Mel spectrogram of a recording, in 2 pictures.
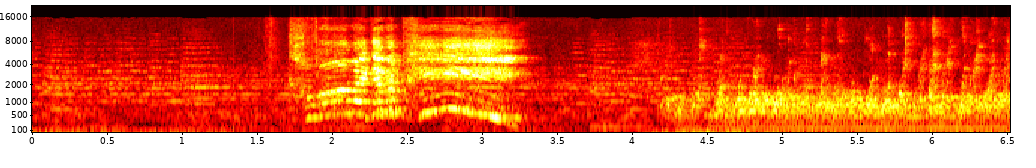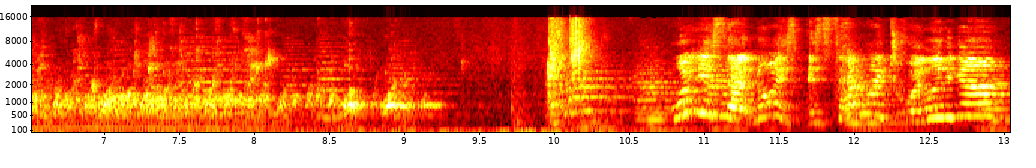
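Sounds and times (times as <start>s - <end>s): woman gargling: 4.1s - 9.4s.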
